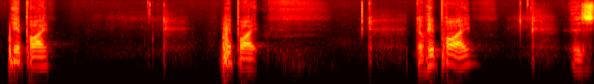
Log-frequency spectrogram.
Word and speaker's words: he pai: Now, be careful with your pronunciation of this of the word he pai. So, he is a real short saying. A lot of times you'll hear people say here, like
